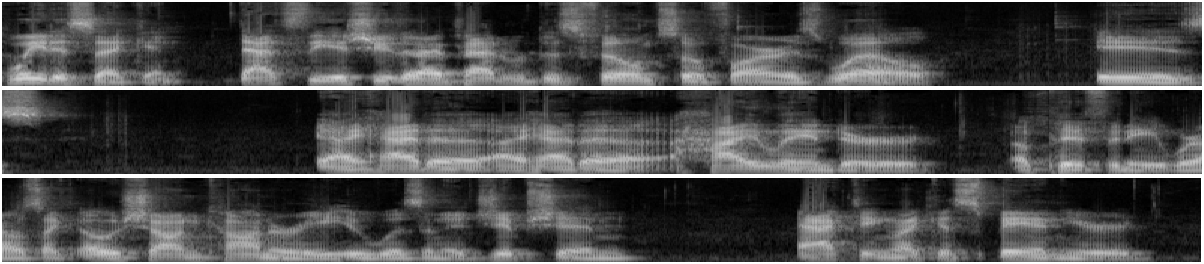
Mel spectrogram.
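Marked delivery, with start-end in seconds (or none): none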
